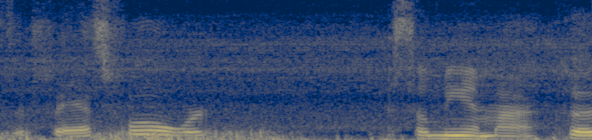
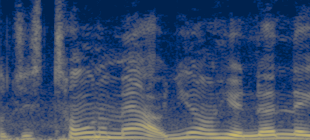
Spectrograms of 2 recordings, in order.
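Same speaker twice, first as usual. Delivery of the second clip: usual speaking voice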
